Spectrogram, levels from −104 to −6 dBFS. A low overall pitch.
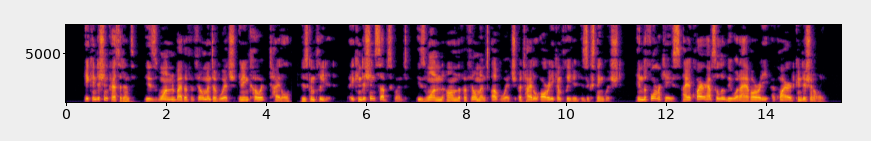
Yes: low, 125 Hz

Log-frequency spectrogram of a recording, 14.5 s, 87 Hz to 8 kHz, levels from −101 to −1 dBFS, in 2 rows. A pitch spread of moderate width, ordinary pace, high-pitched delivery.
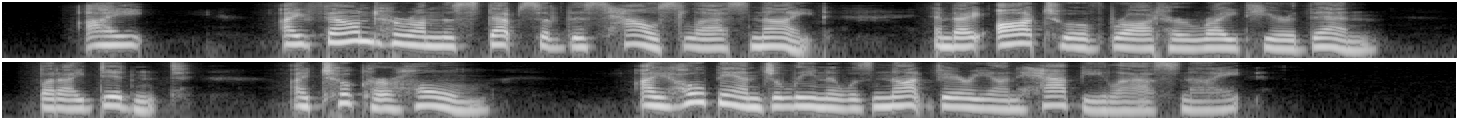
Yes: average, 4.2 semitones; average, 155 wpm; high, 220 Hz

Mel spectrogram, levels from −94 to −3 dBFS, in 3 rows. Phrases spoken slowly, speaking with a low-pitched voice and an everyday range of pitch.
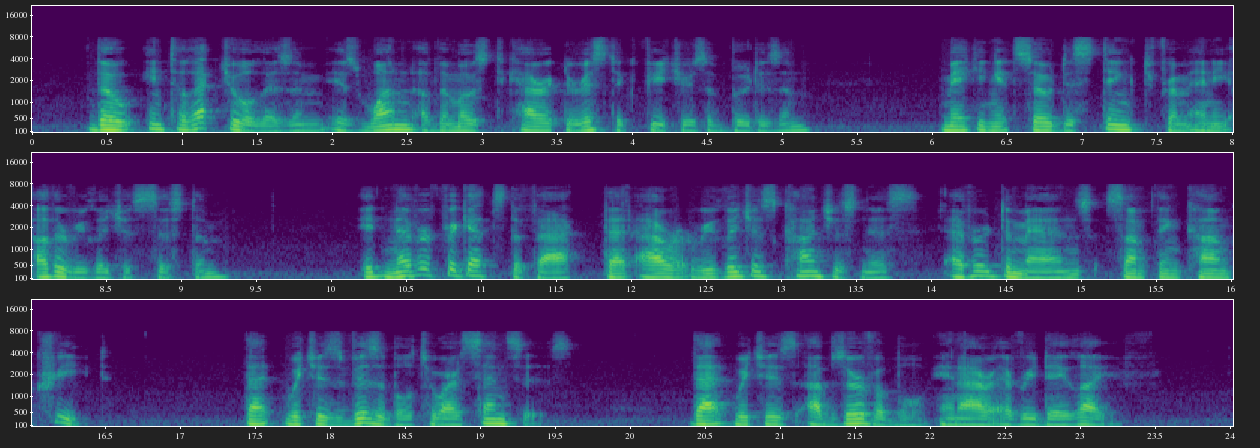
Yes: slow, 125 wpm; low, 120 Hz; average, 4.4 semitones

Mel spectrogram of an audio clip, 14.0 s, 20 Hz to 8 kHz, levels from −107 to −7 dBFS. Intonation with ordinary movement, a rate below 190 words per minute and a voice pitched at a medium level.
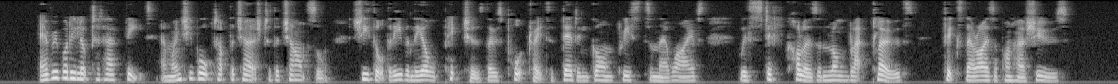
No: average, 4.1 semitones; average, 195 wpm; medium, 160 Hz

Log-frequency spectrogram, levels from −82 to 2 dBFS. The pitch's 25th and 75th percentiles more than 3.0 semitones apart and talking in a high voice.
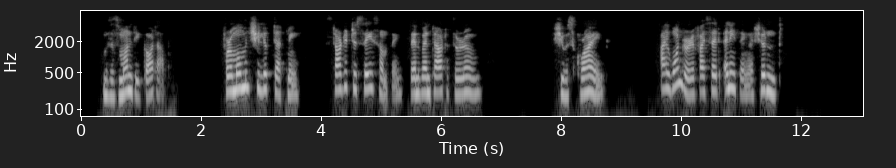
Yes: average, 3.5 semitones; high, 215 Hz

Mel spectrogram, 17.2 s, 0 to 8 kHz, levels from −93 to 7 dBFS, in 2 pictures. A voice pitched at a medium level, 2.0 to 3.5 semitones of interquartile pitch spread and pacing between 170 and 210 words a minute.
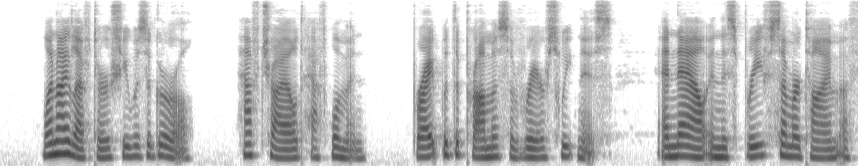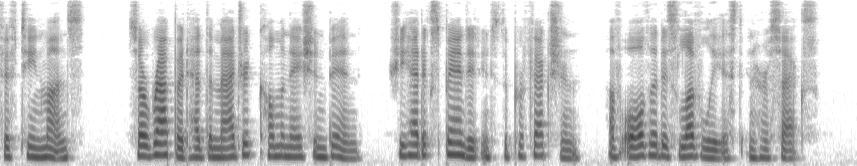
Yes: medium, 175 Hz; average, 2.8 semitones; average, 175 wpm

